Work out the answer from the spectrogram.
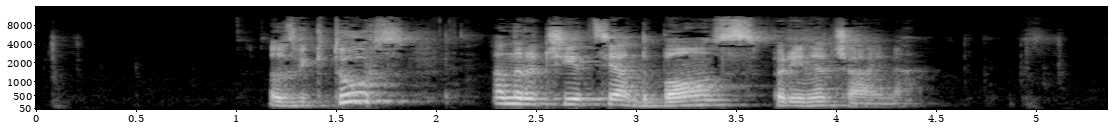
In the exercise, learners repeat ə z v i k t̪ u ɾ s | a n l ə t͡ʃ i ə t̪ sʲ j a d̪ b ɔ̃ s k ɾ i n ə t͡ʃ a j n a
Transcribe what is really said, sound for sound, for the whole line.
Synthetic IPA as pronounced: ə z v i k t̪ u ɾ s | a n ɾ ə t͡ʃ i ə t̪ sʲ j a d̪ b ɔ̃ s p ɾ i n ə t͡ʃ a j n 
